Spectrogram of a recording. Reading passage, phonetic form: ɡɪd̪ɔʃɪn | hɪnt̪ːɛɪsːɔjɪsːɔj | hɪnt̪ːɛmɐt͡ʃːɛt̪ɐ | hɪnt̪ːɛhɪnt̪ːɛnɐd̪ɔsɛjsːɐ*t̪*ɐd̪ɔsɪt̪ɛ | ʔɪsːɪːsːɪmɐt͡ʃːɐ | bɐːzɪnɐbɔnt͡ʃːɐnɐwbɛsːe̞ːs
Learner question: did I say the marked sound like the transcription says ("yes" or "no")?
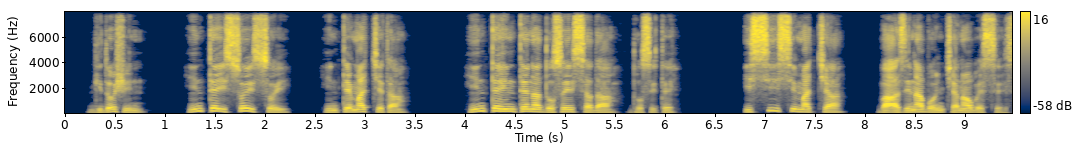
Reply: no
